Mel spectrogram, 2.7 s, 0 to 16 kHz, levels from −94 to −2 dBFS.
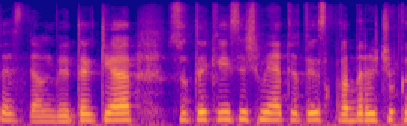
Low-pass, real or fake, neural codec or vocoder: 14.4 kHz; fake; codec, 44.1 kHz, 2.6 kbps, SNAC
